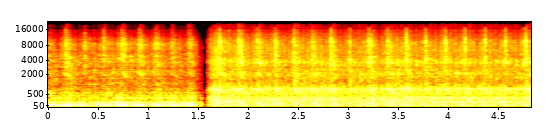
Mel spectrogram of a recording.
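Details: 1976 Chevy or 1964 Chrysler after new spark plugs and two replaced plug wires: loud, lumpy idle with uneven pulse and momentary drop-outs like a missing cylinder; owner suspects a vacuum leak from taped-over ports, improved after plugging them.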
